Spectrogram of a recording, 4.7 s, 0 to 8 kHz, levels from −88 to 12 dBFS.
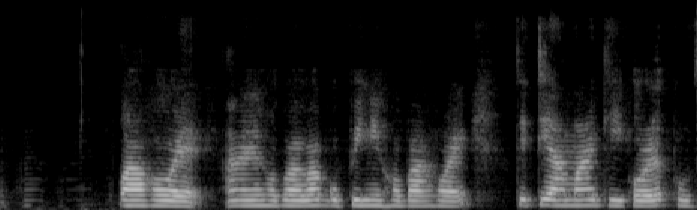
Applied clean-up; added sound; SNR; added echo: neural mask model DeepFilterNet 3.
